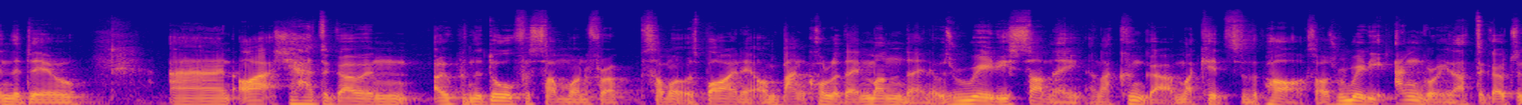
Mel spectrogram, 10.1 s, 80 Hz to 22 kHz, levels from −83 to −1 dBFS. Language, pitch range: English, 95-125 Hz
